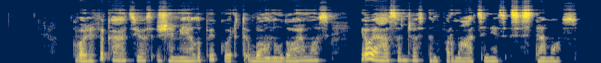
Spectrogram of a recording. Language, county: Lithuanian, Alytus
